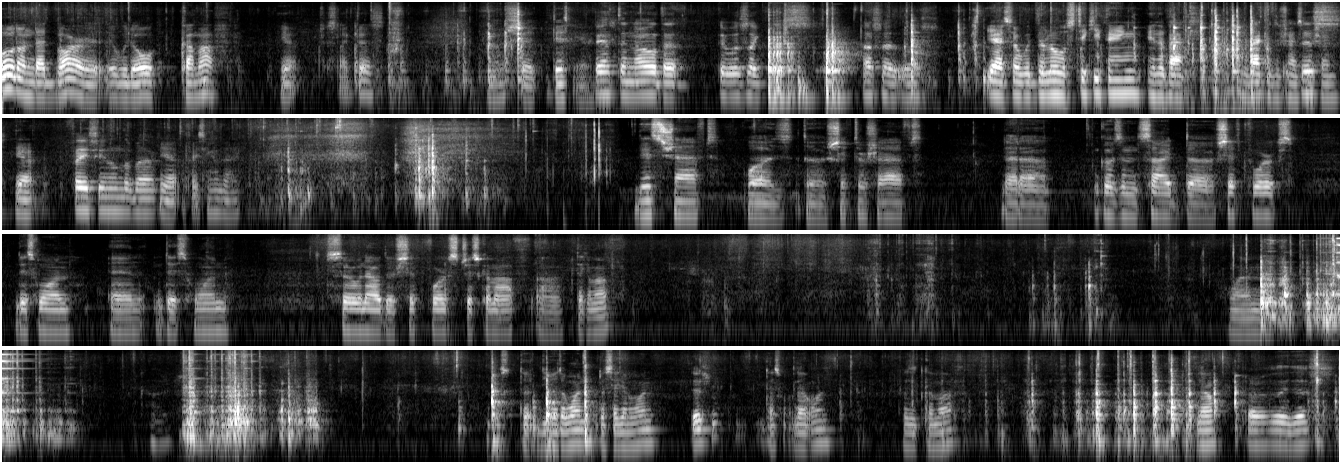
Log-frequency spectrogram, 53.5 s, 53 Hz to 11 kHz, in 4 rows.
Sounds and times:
Speech: 0:00.0 - 0:02.2, 0:02.8 - 0:03.8, 0:04.9 - 0:09.2, 0:09.8 - 0:15.8, 0:19.7 - 0:22.6, 0:23.4 - 0:29.1, 0:30.0 - 0:33.0, 0:39.0 - 0:39.5, 0:45.0 - 0:48.5, 0:49.1 - 0:49.8, 0:52.0 - 0:53.4.

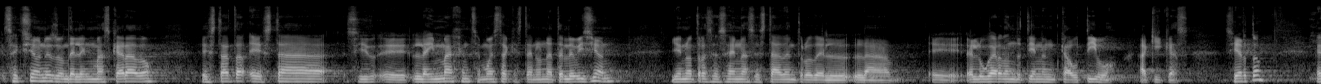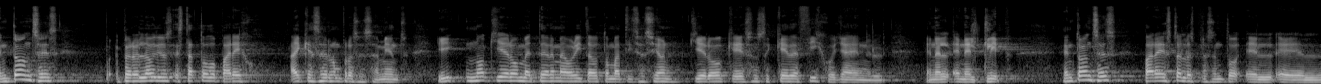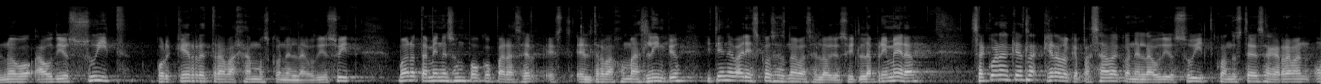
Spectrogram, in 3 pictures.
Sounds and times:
Speech: 0:00.0 - 0:39.6.

